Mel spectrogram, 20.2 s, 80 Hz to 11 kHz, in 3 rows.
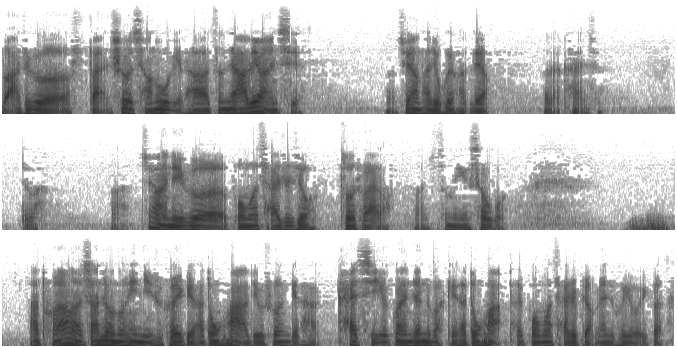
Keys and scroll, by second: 2.0 3.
